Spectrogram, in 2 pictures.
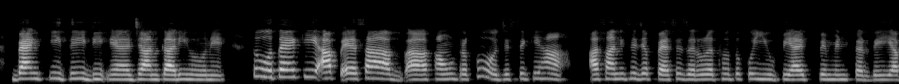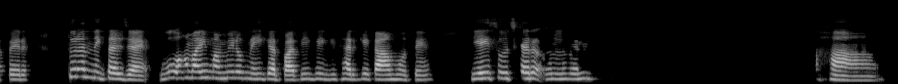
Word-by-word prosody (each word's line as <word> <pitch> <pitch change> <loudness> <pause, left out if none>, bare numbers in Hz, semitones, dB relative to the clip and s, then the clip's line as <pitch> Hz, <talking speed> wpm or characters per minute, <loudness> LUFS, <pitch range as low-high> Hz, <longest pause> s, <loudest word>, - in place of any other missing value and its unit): Bank 265 0 +6
की 275 -1 -7
इतनी 260 +2 -4
D 240 0 -3
अ, 225 0 +2
जानकारी 230 0 +5
हो 230 -1 -2
उन्हें। 220 -1 -5 0.3
तो 375 -1 -2
होता 335 +1 +5
है 340 0 +5
कि 345 0 -6
आप 285 +1 +7
ऐसा 260 0 +5
बा 225 0 +3
अकाउंट 240 +1 -2
रखो 245 +3 -4
जिससे 235 +3 -8
कि 270 +3 -10
हाँ 255 -3 0 0.3
आसानी 250 +1 +2
से 265 +1 -6
जब 255 0 -3
पैसे 230 +2 +1
ज़रूरत 230 0 -2
हो 245 - -6
तो 250 +1 -8
कोई 250 +1 -7
यूपीआई 225 -1 0
पेमेंट 225 -1 -4
कर 215 -2 -3
दे 215 +2 -6
या 215 -1 +1
फ़िर 225 -1 -3 0.4
तुरंत 360 -1 -1
निकल 265 -3 +1
जाए। 215 -3 +1
वो 290 +4 -4
हमारी 300 0 +2
मम्मी 285 0 -2
लोग 295 -1 -4
नहीं 250 -1 -5
कर 245 -2 +2
पातीं 220 +3 +1
क्योंकि 240 -2 -8
घर 240 0 -1
के 250 0 -6
काम 230 -1 +4
होते 220 -1 -7
हैं। 215 +1 -10 0.4
यही 270 +2 +1
सोचकर 275 0 -2
अ, 255 -4 -2
मैंने 250 +1 -6 2.3
हाँ। 200 -3 -2
240 Hz, 185 wpm, -23 LUFS, 225-265 Hz, 2.3 s, आप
